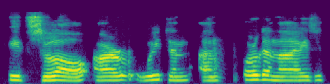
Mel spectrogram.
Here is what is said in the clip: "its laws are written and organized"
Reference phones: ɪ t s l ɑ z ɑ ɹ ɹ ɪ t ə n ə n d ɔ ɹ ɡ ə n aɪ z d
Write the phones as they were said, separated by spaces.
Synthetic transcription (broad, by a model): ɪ t s l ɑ ɑ ɹ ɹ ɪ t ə n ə n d ɔ ɹ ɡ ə n aɪ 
